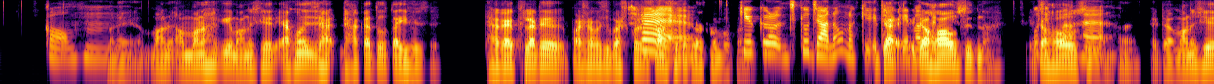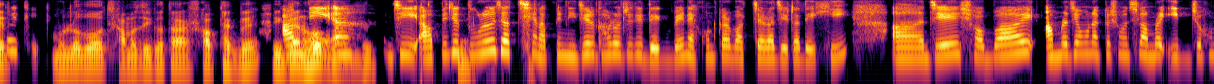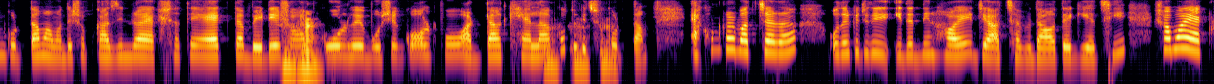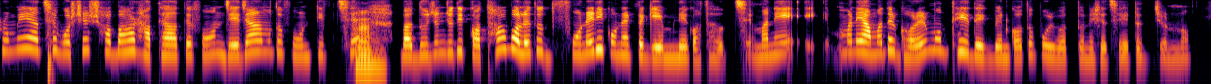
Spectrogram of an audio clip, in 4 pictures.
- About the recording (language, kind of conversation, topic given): Bengali, unstructured, বিজ্ঞান কীভাবে তোমার জীবনকে আরও আনন্দময় করে তোলে?
- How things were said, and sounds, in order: other background noise; tapping; lip smack; unintelligible speech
